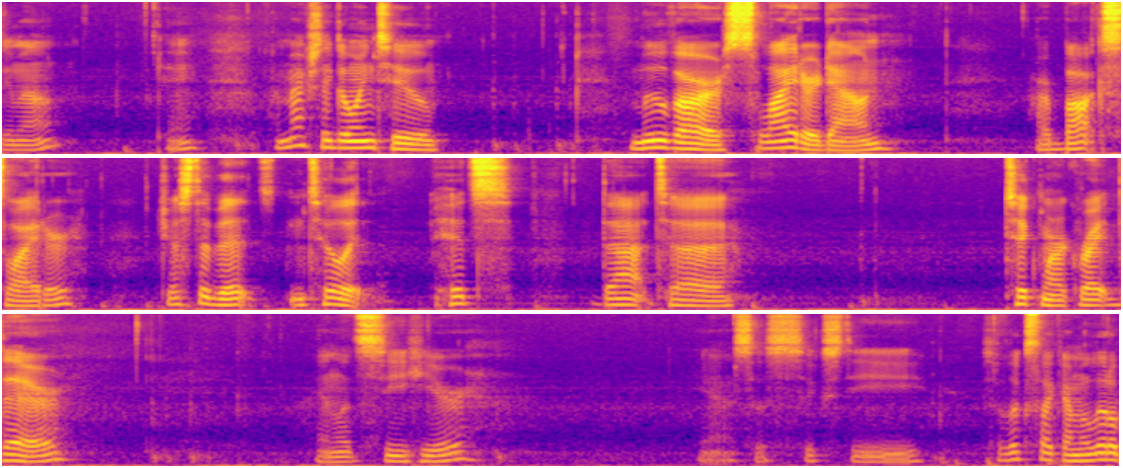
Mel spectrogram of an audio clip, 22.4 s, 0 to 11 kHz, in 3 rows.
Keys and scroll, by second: 7.9 Down, 8.2 Down, 8.5 Down, 8.8 Down, 9.2 Down.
